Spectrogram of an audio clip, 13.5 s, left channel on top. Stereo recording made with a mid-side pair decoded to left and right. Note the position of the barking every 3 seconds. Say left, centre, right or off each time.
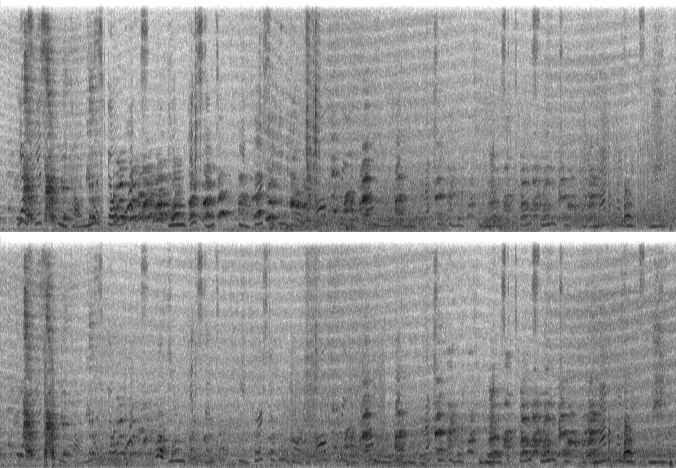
centre, left, centre, right, right.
